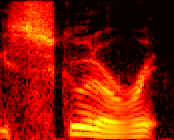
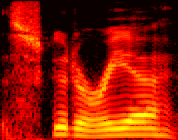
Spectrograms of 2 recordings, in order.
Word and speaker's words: Scuderia: Now, I think it's the Scuderia. Is it Scuderia? Is how you pronounce it?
